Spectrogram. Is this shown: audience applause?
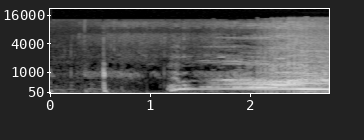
no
